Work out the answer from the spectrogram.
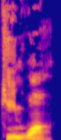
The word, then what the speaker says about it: quinoa: I'm talking about quinoa, pronounced quinoa, a staple of the ancient Incan diet, known as the mother of all grains.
